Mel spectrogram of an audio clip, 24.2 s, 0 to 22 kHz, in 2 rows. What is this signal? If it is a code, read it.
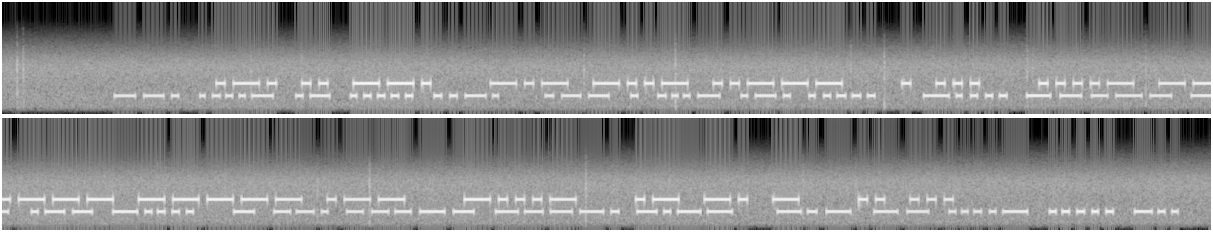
Morse code, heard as two keyed tones, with static crashes. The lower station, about 17 wpm, 670 Hz: G4A5F WEVR5 60TW6 TG09Y KM45D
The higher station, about 14 wpm, 1110 Hz: RIG KX2 ES 400W <BT> ANT IS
